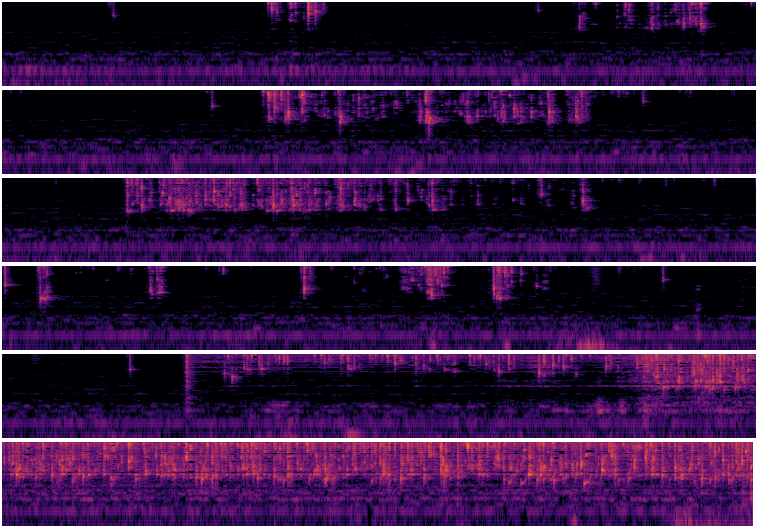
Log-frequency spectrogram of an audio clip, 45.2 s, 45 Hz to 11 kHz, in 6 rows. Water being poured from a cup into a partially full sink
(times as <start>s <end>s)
5.8s 7.1s, 10.2s 13.4s, 16.3s 21.0s, 32.2s 45.2s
